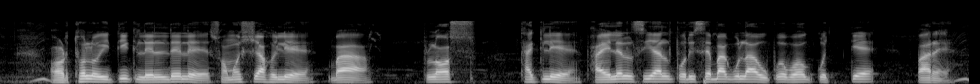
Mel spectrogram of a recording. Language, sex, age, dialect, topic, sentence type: Bengali, female, 36-40, Jharkhandi, banking, statement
